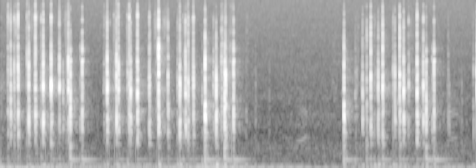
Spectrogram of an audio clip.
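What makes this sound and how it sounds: Both hands type with their fingertips on a compact cream mechanical keyboard with plastic keycaps, making quick runs of bright, sharp clacks with a low faint hum beneath them. The typing stops for about a second midway, then picks up again in another fast burst.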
